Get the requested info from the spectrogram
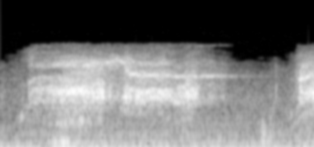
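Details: Pitiful, sustained crying from a hungry baby monkey named Leo pleading with its mother for milk; one long, strained, harmonic wail holding steady for about two seconds, fading, then starting again.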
